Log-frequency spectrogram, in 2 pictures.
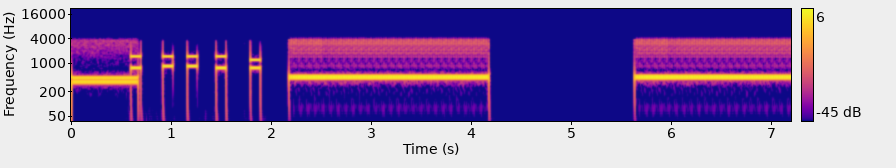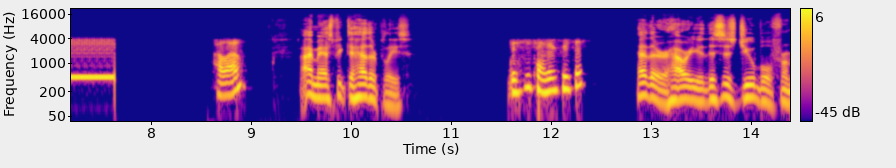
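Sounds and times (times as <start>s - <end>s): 
telephone dial tone: 0.0s - 4.2s, 5.6s - 7.7s
speech: 8.7s - 10.7s, 11.6s - 14.3s.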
